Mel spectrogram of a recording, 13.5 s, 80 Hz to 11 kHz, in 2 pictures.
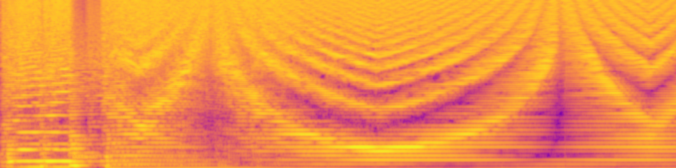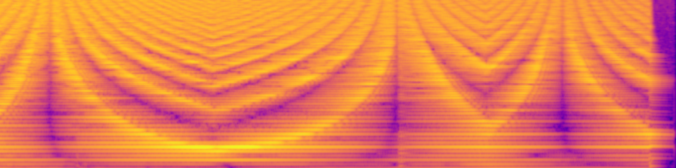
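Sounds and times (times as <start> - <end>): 
fuzz guitar with ADA flanger: 0.0 - 13.4.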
